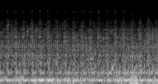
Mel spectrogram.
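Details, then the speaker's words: Suzuki DF5A 4-stroke outboard (2017 onward) after a full service, pull-started with choke set partway: steady, even idle with light mechanical chatter, no misses, good cooling water flow, engine healthy. "and there we go very light engine pull put good water coming out coolant didn't need any on the on the lines that we've taken off it's all looking really good"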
